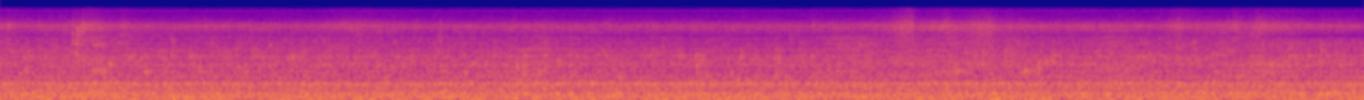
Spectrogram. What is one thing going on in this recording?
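Wet laundry tumbles and sloshes inside a washing machine drum.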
